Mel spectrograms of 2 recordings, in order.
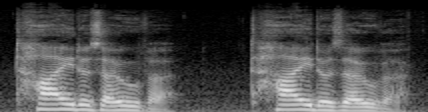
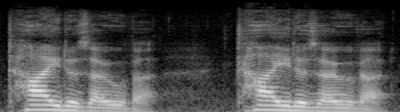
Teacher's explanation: big stress on tide and then smaller stress on over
